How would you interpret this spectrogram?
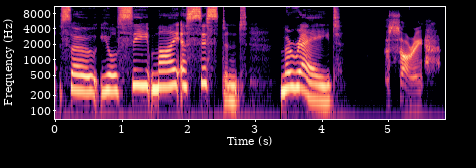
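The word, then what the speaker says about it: Mairead: be working then so you'll see my assistant marade sorry how do you spell that it's m a i r e a d marade okay got that it's not a name I'm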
